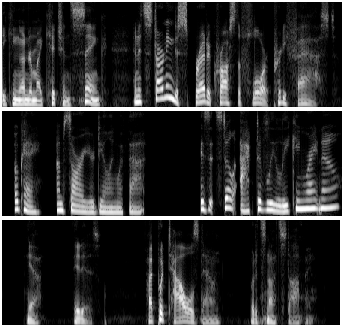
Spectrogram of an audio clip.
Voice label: plumbing sample call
